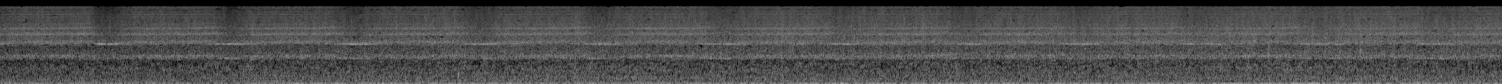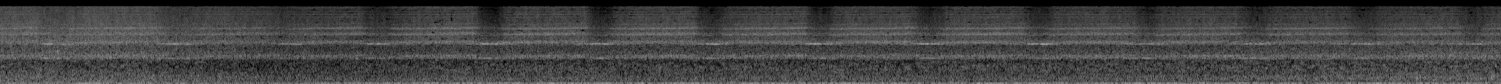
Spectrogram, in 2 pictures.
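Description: Insect chorus: a steady, high-pitched drone over a hiss, pulsing evenly about twice a second.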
